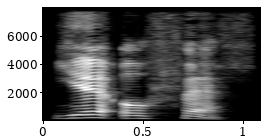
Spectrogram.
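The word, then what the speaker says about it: יְעוֹפֵף: Read that last syllable. Ha. Fef. That's a fe and a face of feet. Ye'ofef.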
